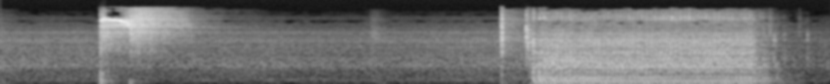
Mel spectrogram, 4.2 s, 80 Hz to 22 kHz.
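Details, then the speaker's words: 15-year-old ARB CKMAT12 twin compressor on a Jeep CJ after one-pump rebuild with kit 320303 and new fuse, lockers engaged: short steady buzzing run starting and stopping cleanly; fan noise only, no leaks, normal. "i wasn't sure if there was an air leak but it's clearly just the fan cooling"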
